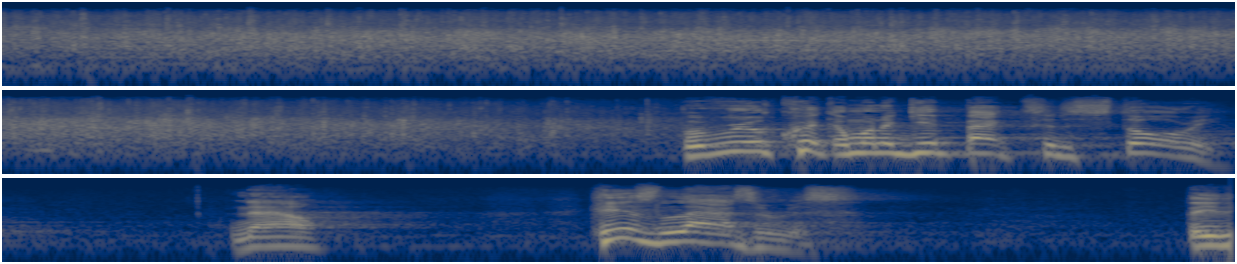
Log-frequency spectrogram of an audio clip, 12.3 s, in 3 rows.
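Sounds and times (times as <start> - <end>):
audience applause, hand clapping: 0.0 - 7.2
speech: 6.4 - 8.3, 9.0 - 9.4, 10.2 - 11.2, 12.2 - 12.3.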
